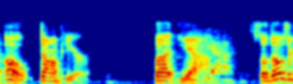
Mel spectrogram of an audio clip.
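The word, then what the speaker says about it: dhampir: redub some of the dialogue because, well, it's pronounced Dompier, not Dunpeel, not Doonpeel, it's Dompier.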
